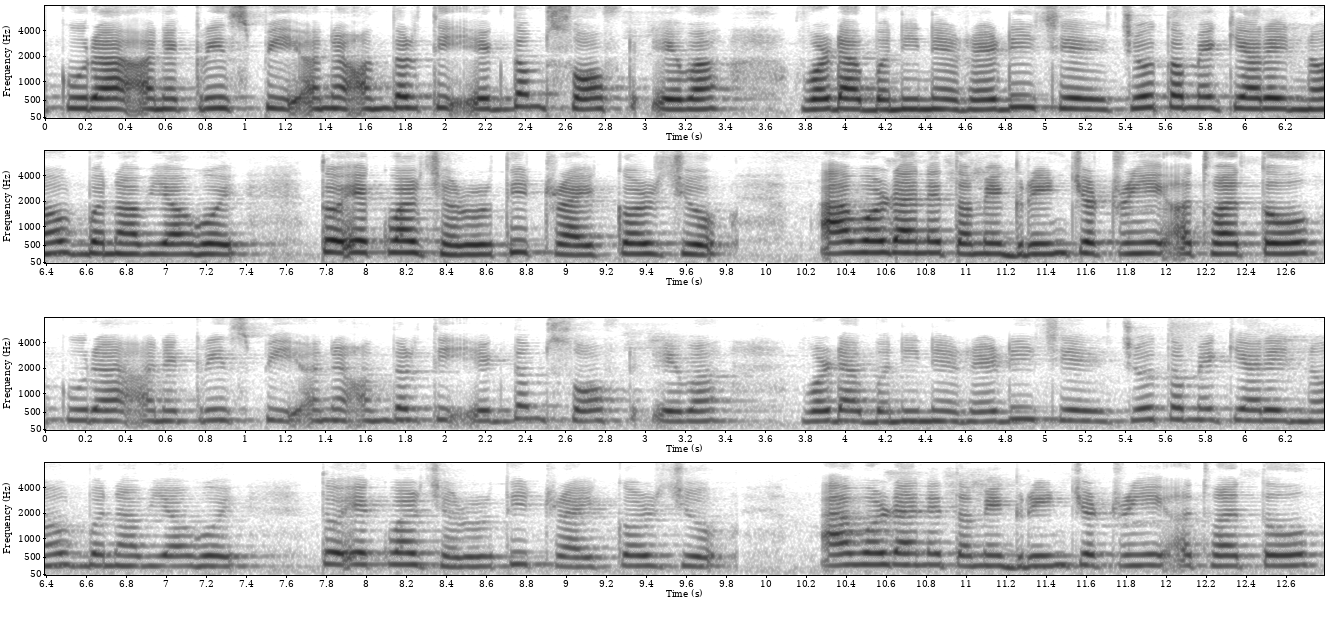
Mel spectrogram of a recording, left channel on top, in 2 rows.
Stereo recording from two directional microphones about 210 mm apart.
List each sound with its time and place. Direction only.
0.1 s a woman's voice: 35° left (ahead or behind); by 12.7 s 20° left (ahead or behind)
